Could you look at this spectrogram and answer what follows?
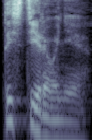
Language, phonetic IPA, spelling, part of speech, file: Russian, [tɨˈsʲtʲirəvənʲɪje], тестирование, noun, Ru-тестирование.ogg
- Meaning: verbal noun of тести́ровать (testírovatʹ): testing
